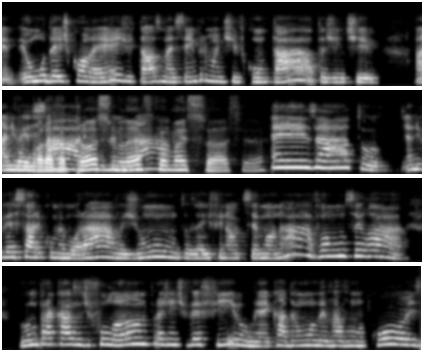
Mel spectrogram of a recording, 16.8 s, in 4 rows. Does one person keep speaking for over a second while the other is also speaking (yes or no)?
yes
